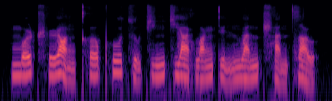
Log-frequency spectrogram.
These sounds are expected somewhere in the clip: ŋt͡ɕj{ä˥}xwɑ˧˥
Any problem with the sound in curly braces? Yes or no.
yes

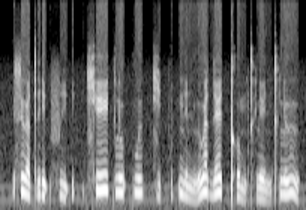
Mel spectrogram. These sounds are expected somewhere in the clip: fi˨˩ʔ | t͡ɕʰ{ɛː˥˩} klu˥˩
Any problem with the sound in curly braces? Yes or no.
yes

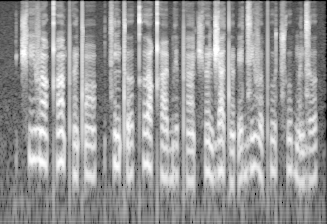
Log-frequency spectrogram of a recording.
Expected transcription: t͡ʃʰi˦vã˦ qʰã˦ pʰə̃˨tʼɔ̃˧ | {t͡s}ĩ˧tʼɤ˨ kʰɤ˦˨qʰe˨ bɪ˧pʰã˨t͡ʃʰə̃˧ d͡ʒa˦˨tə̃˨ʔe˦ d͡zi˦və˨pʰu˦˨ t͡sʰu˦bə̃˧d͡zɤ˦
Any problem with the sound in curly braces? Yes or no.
no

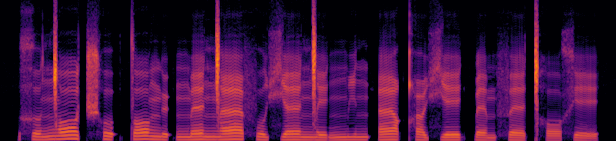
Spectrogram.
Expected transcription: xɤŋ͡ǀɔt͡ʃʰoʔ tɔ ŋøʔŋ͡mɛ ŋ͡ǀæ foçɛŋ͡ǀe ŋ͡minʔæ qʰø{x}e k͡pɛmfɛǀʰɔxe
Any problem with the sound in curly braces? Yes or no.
yes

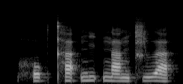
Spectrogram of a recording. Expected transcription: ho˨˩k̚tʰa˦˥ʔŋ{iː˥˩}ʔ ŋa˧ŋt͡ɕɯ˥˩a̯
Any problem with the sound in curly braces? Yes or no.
yes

